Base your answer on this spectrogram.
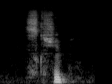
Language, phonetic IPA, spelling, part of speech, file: Polish, [skʃɨp], skrzyp, noun / interjection / verb, LL-Q809 (pol)-skrzyp.wav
